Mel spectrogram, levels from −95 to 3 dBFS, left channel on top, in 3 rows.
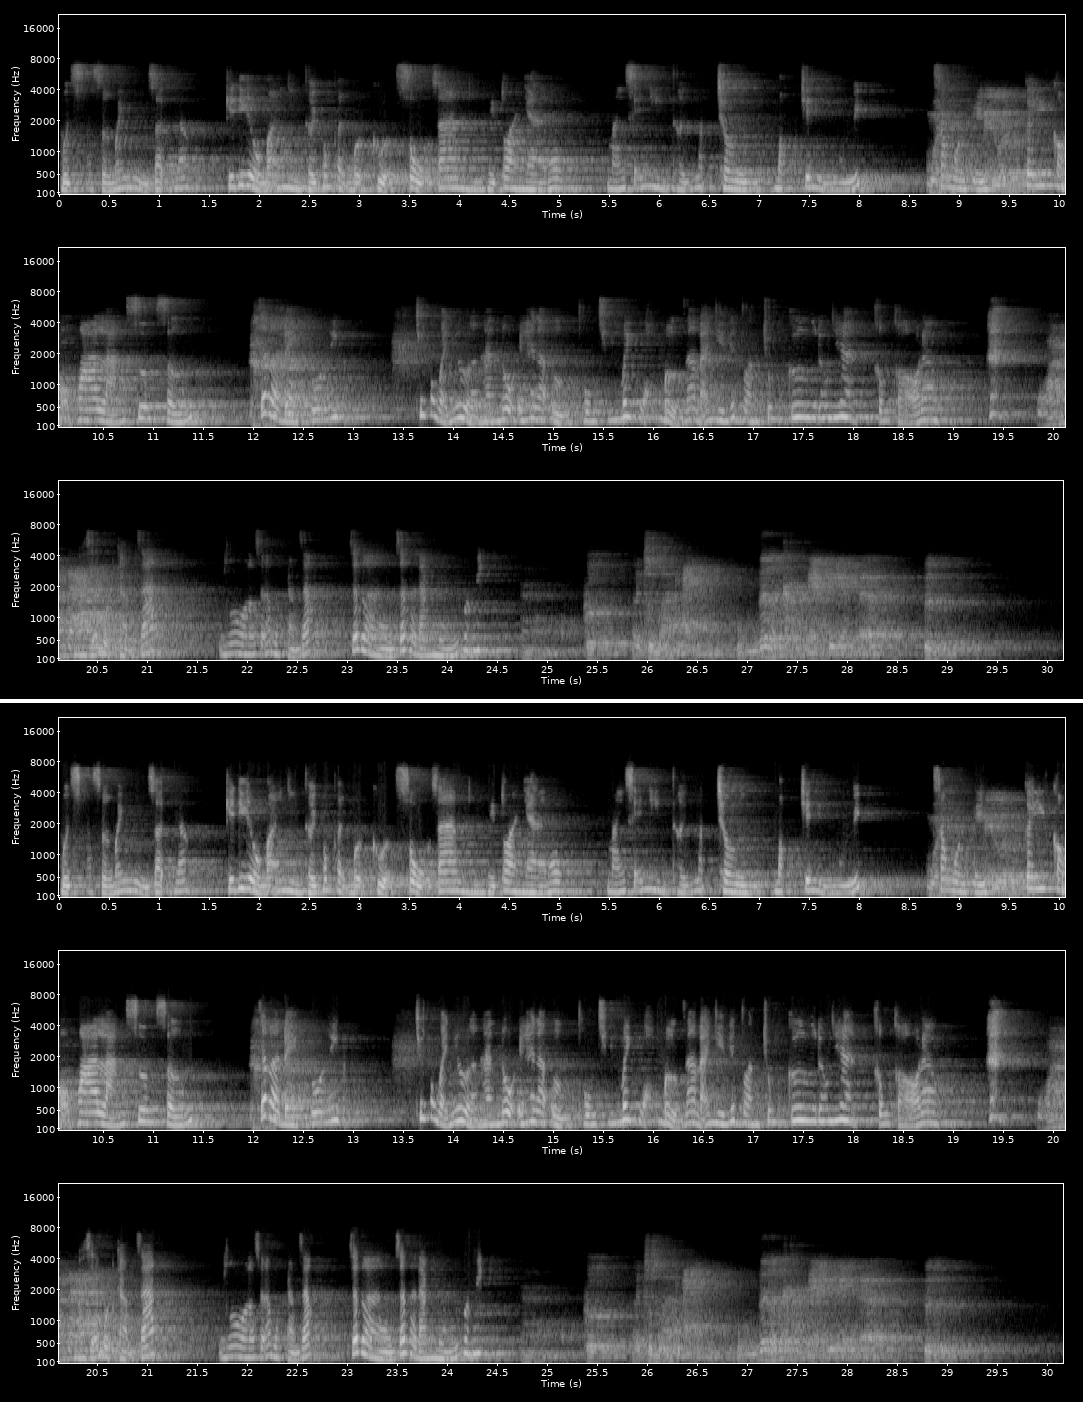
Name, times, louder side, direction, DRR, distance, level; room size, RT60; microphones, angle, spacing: voice 1, 0.0-1.3 1.7-5.1 5.5-8.0 8.8-9.3 9.7-11.4 12.1-12.9 13.6-18.9 19.3-19.5 20.3-21.1 21.7-22.6 23.0-24.4, right 2 dB, 50° right, 10 dB, 0.7 m, -28 dB
voice 2, 9.1-9.5 11.9-12.5 13.4-13.6 19.8-20.7 24.7-25.1 25.4-25.6 25.8-28.3 28.8-28.9, equal, 25° left, -6 dB, 2.6 m, -36 dB
18.5 x 14.5 x 4.2 m, 2.2 s
head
